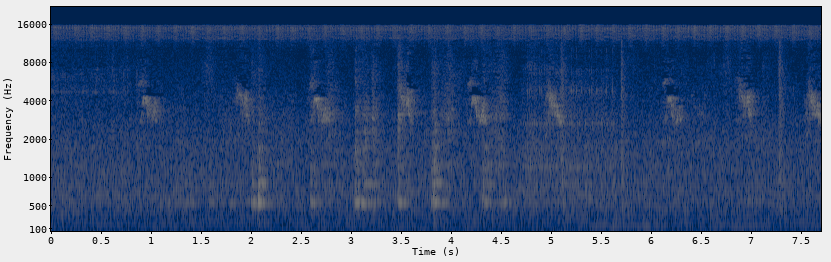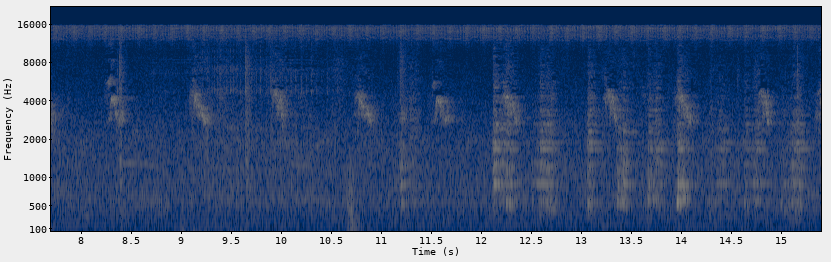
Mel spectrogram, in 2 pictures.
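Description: A small bird chirping over and over, about one to two short chirps a second. In the last few seconds, hens join in with rapid clucking.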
